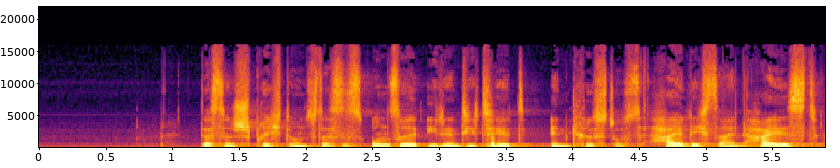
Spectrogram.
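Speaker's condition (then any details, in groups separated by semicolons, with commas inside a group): No condition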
